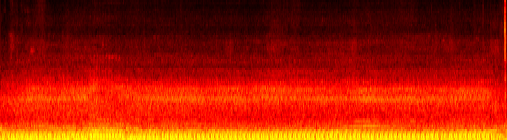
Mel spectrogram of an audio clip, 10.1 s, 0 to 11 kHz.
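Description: Honda Rebel 1100's parallel-twin engine idling steadily with an even low pulse.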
